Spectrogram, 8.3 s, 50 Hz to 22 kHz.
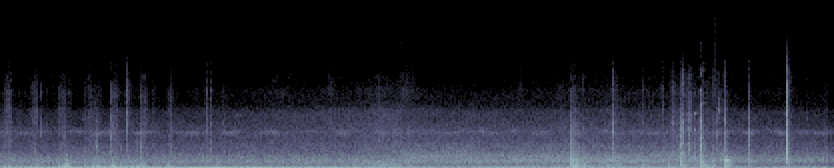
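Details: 1991 MTD 12/38 riding mower under restoration: small single-cylinder engine fires right up quickly and settles into a steady, even idle without misses; normal start and idle.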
